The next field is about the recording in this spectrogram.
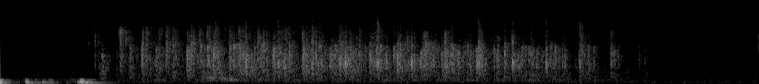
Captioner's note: applause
